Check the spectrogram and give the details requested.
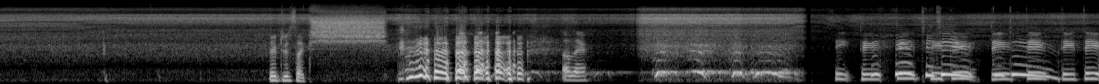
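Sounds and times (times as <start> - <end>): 
speech: 2.7 - 3.3, 4.0 - 6.0, 8.4 - 10.9
laughter: 4.0 - 5.8, 8.7 - 10.7
barred owl mating call: 5.4 - 8.1.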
